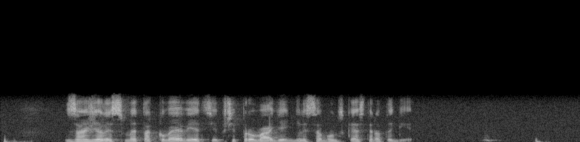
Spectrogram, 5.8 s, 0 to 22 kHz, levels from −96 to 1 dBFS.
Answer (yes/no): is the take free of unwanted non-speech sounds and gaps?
no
